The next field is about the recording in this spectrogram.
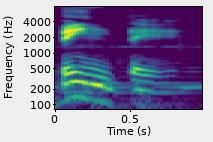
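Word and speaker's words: veinte: And in Spanish, it is written like this and it's pronounced bente. Bente bente.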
